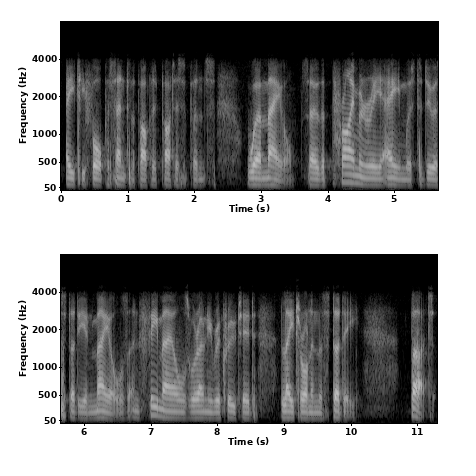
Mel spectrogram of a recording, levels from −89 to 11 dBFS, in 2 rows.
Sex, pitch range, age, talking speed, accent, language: male, 105-120 Hz, 40-59, 145 wpm, British, English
